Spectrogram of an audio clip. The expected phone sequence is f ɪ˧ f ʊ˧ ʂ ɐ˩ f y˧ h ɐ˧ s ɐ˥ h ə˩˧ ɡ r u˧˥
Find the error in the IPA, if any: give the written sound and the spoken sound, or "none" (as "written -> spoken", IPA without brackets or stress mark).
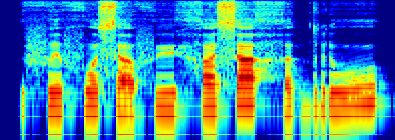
ʂ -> s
